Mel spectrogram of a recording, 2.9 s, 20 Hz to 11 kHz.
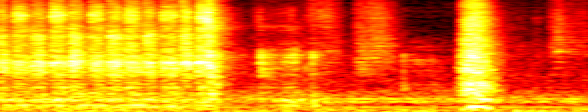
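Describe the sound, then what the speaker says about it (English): Hand sanding with coarse 200 grit sandpaper, a quick run of rhythmic rubbing strokes followed by a quieter pause and one more brief scrubbing pass, close and moderately loud. "I'm using some pretty heavy grit sandpaper just because I want it to go a little faster"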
